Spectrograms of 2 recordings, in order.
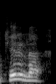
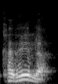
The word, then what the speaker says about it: Kerala: tell you are from kerala they might they they may even mispronounce it they call it karela karela is a bitter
